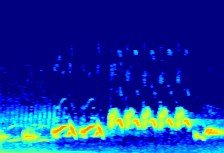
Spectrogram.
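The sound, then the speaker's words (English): A Lincoln's sparrow sings energetically from a hedgerow in the sunlight of an October morning, a lively, bubbly song of quick rising and falling trills that speed into a rapid jumble, clear with no other sounds. “In the golden sunlight of an October morning, a Lincoln sparrow sings energetically from a hedgerow.”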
